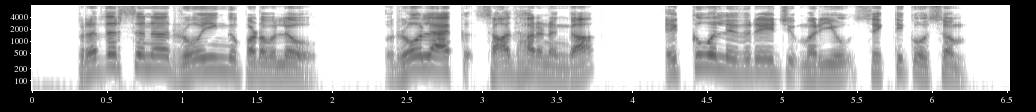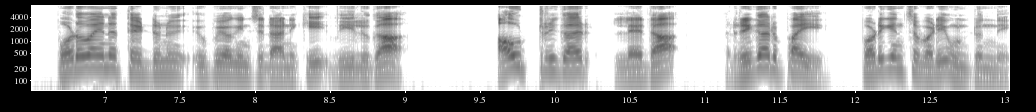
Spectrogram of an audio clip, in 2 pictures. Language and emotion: Telugu, neutral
